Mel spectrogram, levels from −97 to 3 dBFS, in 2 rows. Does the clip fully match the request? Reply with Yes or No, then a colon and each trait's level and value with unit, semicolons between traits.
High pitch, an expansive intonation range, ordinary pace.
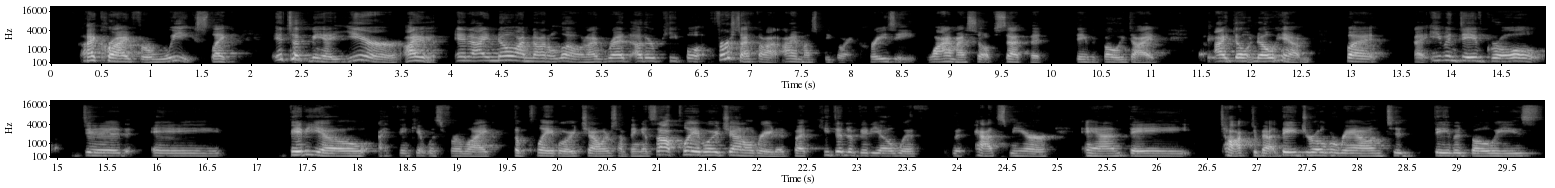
Yes: high, 195 Hz; wide, 6.0 semitones; average, 170 wpm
